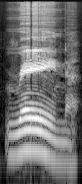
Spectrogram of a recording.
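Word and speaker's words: reign: Let's read this word together, reading the G as silent G in the digraph GN. Rain, rain, rain. Again, the G is silent.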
